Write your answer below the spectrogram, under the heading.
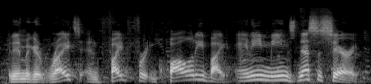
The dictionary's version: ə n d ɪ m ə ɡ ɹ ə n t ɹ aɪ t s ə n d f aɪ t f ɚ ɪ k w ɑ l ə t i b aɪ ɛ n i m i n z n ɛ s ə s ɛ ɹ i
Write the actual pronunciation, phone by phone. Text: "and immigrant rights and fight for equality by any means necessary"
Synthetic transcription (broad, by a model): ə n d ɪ m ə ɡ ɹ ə n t ɹ aɪ t s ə n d f aɪ t f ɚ ɪ k w ɑ l ə t i b aɪ ɛ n i m i n z n ɛ s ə s ɛ ɹ i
